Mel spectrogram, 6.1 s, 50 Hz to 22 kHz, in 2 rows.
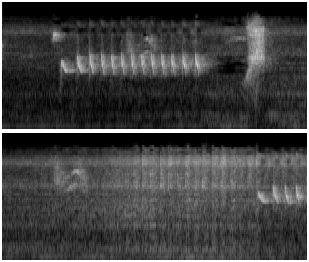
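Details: Kapas tembak white-eye of the Medan type, recorded on a Tuesday in June 2025, sings a fast rolling trill of about fifteen even, bright notes. A short sharp note and softer twittering follow, then a new roll begins.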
